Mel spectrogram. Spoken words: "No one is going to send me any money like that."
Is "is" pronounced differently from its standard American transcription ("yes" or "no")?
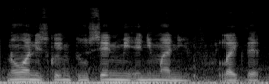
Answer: yes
